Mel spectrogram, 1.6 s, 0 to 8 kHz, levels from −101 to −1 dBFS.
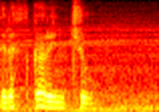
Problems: constant background noise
